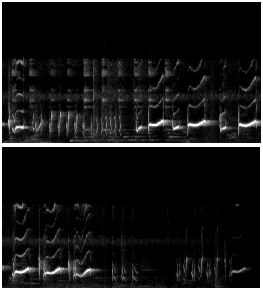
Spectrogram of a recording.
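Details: Pin-striped tit-babbler, locally called planduk semak, singing: harsh chattering notes, then a run of about seven loud rising whistled notes spaced roughly half a second apart, followed by softer clicking notes and a final lone whistle.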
